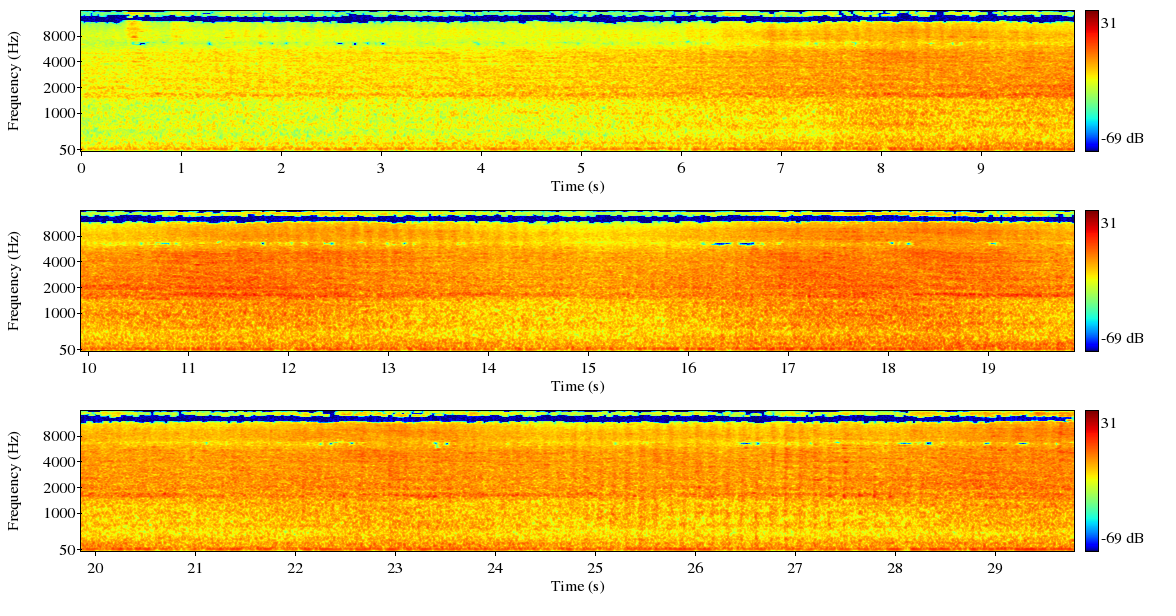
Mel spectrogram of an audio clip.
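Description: A train rolling past on the track: a heavy rumble of rail cars and wheels that builds over the first ten seconds or so, then holds loud and steady.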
